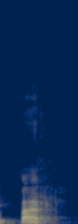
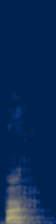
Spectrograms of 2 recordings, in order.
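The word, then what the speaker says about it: פר: Esta palabra hebrea se lee par, así suena, par.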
